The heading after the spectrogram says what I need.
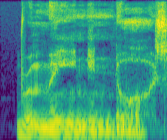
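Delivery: very low, deep, menacing, sinister villain voice. Trying out a Halloween announcement with a bass effect, sinister evil voice. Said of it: "make it sound even more evil".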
